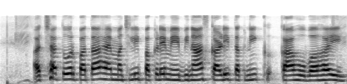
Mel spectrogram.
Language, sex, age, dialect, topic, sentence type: Magahi, female, 31-35, Western, agriculture, statement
